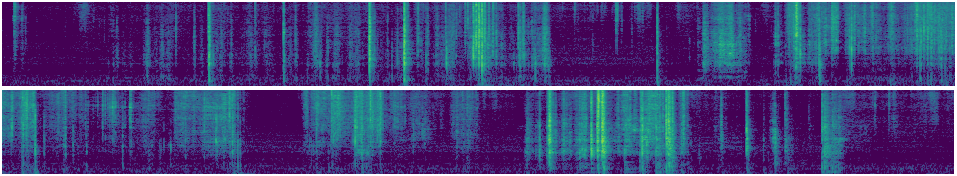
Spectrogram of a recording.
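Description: Clear plastic packaging tray and a folded paper user guide handled with gloved hands: irregular crinkling and rustling with scattered sharp clicks, in several louder bursts.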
